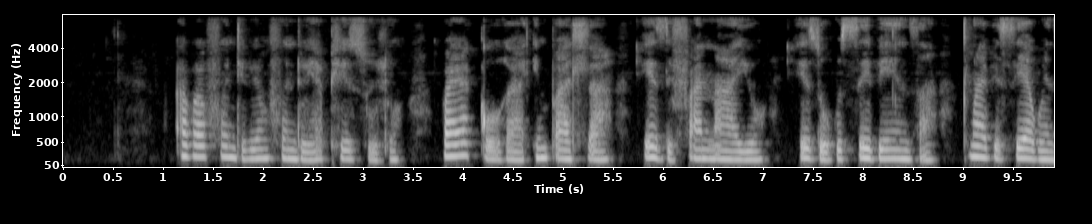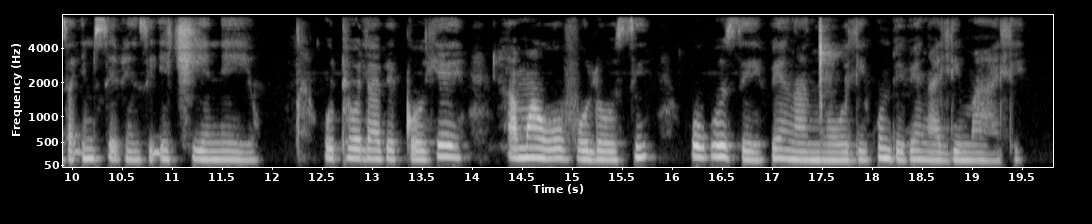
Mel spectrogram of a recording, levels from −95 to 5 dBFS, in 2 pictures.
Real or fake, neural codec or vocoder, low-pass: real; none; 7.2 kHz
